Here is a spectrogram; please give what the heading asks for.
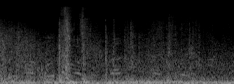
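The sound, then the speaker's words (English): Explosions and gunfire from an allied precision cluster airstrike in a military shooter video game: a faint, dense rumble with several sharp bursts scattered through. “Cluster strike ready for launch. That's the target. Yep. Hit them now. Allied precision airstrike.”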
